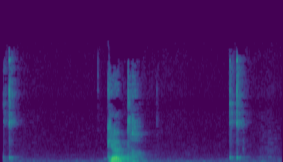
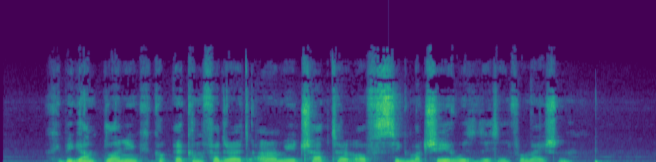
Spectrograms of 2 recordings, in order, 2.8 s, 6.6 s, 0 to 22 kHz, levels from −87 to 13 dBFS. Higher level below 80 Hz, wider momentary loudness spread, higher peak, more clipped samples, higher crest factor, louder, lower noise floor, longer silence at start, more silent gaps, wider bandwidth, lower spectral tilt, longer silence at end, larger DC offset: second, -64 dBFS vs -40 dBFS; first, 23 LU vs 12 LU; second, -6 dBFS vs 0 dBFS; neither; first, 26 dB vs 20 dB; second, -29 LUFS vs -18 LUFS; first, -65 dBFS vs -48 dBFS; second, 0.1 s vs 0.5 s; neither; about the same, 16 kHz vs 15 kHz; first, -5.5 dB/octave vs -4 dB/octave; about the same, 0.4 s vs 0.5 s; neither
